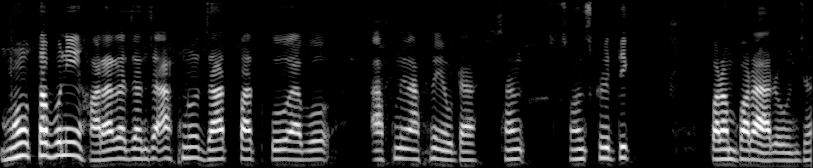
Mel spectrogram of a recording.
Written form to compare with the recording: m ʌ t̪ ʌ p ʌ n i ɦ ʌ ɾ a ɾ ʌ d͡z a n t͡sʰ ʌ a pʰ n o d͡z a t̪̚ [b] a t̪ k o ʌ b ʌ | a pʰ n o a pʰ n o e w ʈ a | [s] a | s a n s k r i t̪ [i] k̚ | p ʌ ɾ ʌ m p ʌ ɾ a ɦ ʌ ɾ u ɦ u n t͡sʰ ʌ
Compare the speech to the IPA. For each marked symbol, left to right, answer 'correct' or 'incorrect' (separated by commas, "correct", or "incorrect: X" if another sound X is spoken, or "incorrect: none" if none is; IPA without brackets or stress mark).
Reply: incorrect: p, correct, correct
